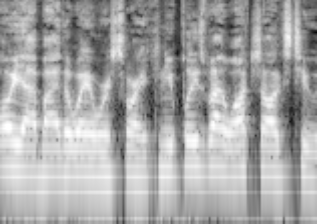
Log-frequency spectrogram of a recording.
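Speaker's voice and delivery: ordinary talk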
